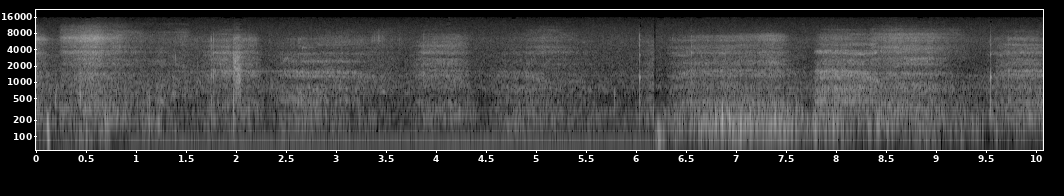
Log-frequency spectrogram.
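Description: Faint, quick breathing close to the microphone: short hissy breaths at about one a second.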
